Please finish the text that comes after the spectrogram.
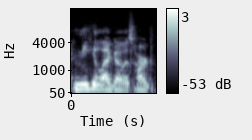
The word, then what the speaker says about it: Nihilego: completely fair um so the fact that like nihiligo is hard to pronounce uh the the squid one the squid one that lusamine gets like mind controlled by is from pronounced nihilego i don't remember any of the uh context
